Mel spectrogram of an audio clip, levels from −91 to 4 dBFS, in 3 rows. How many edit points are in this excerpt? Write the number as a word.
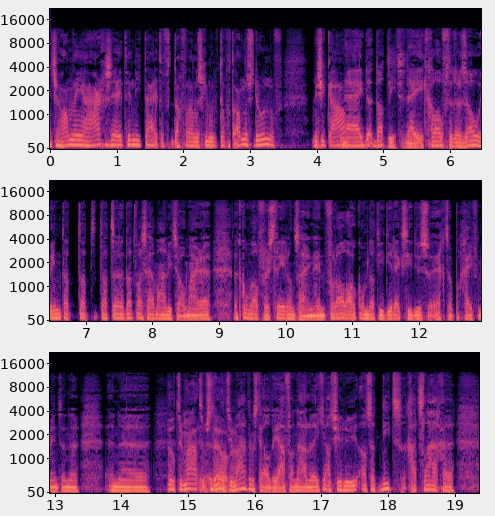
zero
